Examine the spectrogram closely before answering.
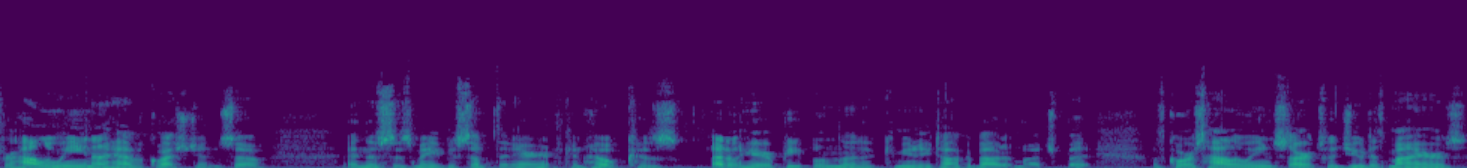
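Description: An unremarkable speaking voice with an American accent, a fairly quick pace and ordinary pitch variation. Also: man, medium pitch for a man. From western New York. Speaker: horror podcast host. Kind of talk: casual podcast commentary.

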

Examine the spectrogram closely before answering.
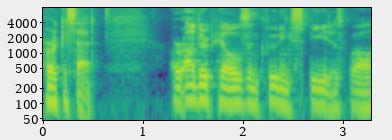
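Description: A man with a Canadian accent talks at a moderate pace in a fairly low voice with ordinary pitch variation. The recording is very clean, the background silent. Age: 20s. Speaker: podcast host. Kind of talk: solo podcast monologue, partly read from sources.

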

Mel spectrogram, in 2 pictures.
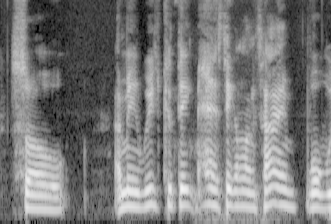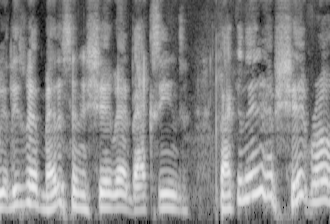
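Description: In a very clean recording with a silent background and a dry, close sound with no echo, a man with an American accent speaks very fast at a fairly high pitch with ordinary pitch variation. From Texas. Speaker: podcast co-host. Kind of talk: casual chat.

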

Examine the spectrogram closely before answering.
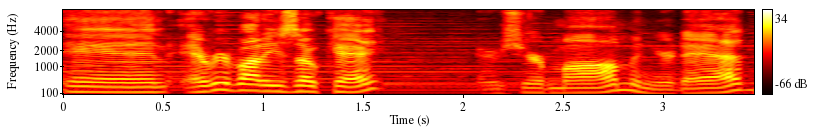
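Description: Simple read-aloud speech.

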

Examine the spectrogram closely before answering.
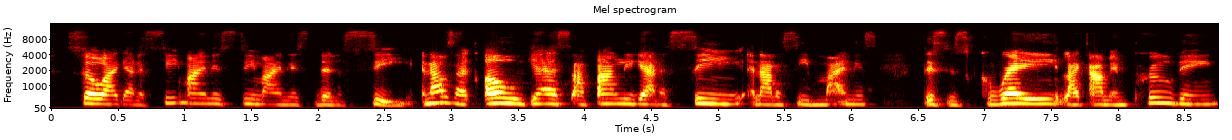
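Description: A woman with an American accent and a normal speaking voice, medium pitch, fairly even intonation, a moderate pace and big swings in loudness. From US Midwest, south side of Chicago. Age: 20s. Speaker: aspiring surgeon. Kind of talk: interview.

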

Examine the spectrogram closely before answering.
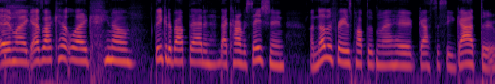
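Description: Recorded very cleanly over a silent background, a woman with an unremarkable speaking voice talks at a moderate pace, fairly high in pitch with ordinary pitch variation. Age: young. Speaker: podcast co-host. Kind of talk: casual chat.

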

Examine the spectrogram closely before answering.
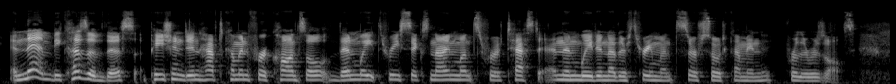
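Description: Speaking fairly quickly with a Western Canadian accent, a woman has a medium-pitched, bright, sharp voice with ordinary pitch variation, recorded very cleanly against a silent background. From Alberta, Canada (small town). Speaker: podcast host, welder and mechanic. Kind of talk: casual monologue.

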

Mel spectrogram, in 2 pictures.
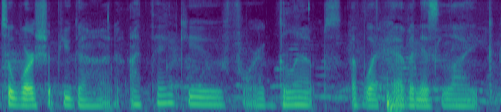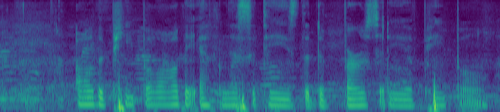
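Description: With music playing in the background, a woman speaks in a very deep, low voice at a fairly slow pace and with fairly even intonation. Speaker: person praying. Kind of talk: fervent spoken prayer of thanks, earnest and heartfelt, addressed to God. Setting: outdoors at a mountain chapel.

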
